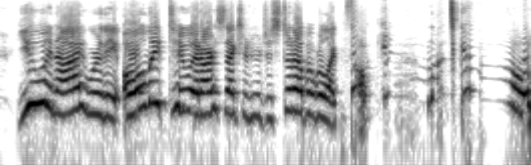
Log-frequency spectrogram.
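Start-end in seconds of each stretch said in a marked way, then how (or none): 3.4-5.2 very high, drawn-out, jubilant excited scream. Recalling watching the shot go in, the speaker reenacts their cheer in the stands.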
